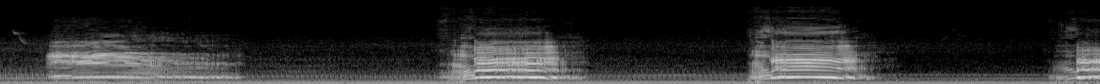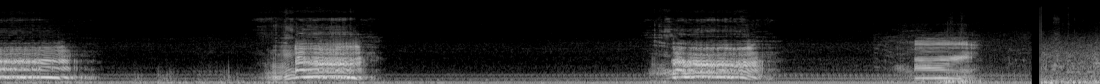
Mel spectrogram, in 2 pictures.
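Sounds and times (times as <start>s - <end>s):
low background rumble: 0.0s - 22.0s
cattle mooing: 0.4s - 2.6s, 4.3s - 6.0s, 7.4s - 9.0s, 10.4s - 12.1s, 13.5s - 15.0s, 17.4s - 18.9s, 19.8s - 21.0s.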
